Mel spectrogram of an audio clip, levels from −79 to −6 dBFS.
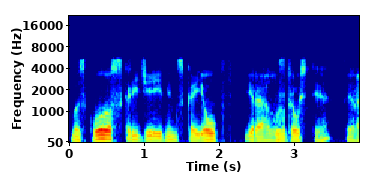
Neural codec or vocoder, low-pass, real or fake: codec, 16 kHz, 0.8 kbps, ZipCodec; 5.4 kHz; fake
